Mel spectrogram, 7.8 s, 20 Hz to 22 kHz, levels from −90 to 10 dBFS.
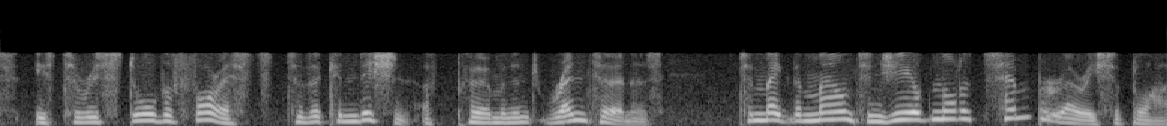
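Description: This speech clip has no technical faults. It carries the narrow band of a G.711 telephone line, with nothing above 4 kHz, and the call microphone processing has trimmed away the lowest bass.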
